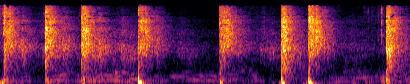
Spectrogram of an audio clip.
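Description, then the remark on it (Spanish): Around eight sharp, real gunshots crack out at irregular intervals, fairly loud and abrupt, with faint voices underneath between the shots as people explain how they were being attacked. “Yo sé que eso suena a chinampina. Ah, no, señores, eran balazos.”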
